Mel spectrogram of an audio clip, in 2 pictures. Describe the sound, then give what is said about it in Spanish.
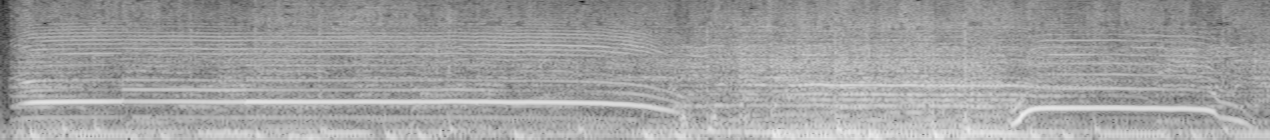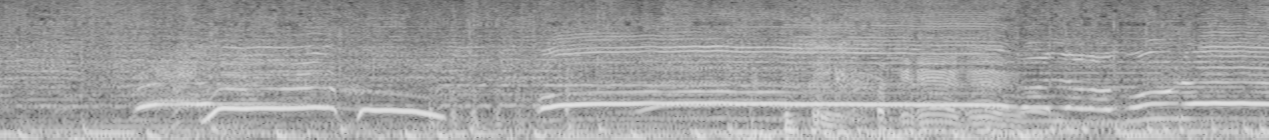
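Several people scream and yell loudly and continuously during a skydiving jump, long strained cries that rise and break off, over a constant roar of rushing wind as they free-fall through the air. “El primer grito suena como más eh, apretado.”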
